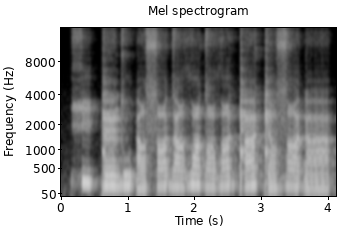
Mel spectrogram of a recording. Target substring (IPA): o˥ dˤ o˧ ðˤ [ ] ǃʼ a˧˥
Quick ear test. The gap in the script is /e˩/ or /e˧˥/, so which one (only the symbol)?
e˧˥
